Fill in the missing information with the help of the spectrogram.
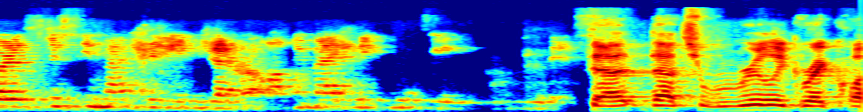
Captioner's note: murmurs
